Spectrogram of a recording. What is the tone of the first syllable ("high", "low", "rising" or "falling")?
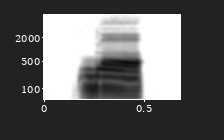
low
